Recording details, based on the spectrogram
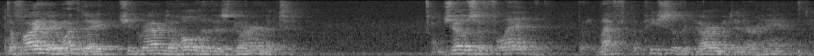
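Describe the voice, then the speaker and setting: An older man preaching a sermon, retelling Bible stories, his throat rough and coughing as he talks around a cough drop. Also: fairly high pitch, moderate pace. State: losing his voice, throat trouble. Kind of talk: sermon storytelling. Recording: very echoey, dull sound, faint hiss.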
